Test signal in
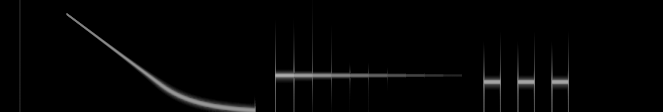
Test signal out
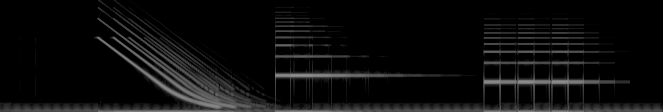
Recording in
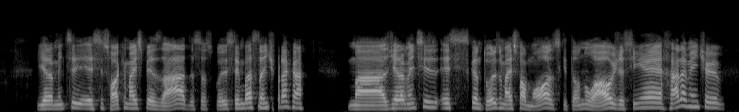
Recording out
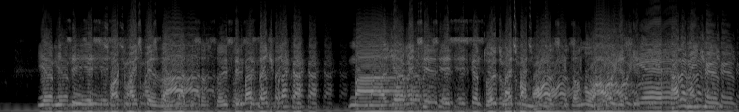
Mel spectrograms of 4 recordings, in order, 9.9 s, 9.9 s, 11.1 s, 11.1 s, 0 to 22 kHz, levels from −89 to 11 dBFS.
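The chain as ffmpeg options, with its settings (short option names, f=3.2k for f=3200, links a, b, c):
-af "equalizer=f=400:t=o:w=0.67:g=-8,equalizer=f=1.6k:t=o:w=0.67:g=-5,equalizer=f=4k:t=o:w=0.67:g=-5,afftfilt=real='re*between(b*sr/4096,200,5500)':imag='im*between(b*sr/4096,200,5500)':win_size=4096:overlap=0.75,aeval=exprs='val(0)+0.001*(sin(2*PI*60*n/s)+sin(2*PI*2*60*n/s)/2+sin(2*PI*3*60*n/s)/3+sin(2*PI*4*60*n/s)/4+sin(2*PI*5*60*n/s)/5)':c=same,aeval=exprs='(tanh(79.4*val(0)+0.7)-tanh(0.7))/79.4':c=same,aecho=1:1:232|464|696|928:0.562|0.18|0.0576|0.0184,volume=1dB"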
